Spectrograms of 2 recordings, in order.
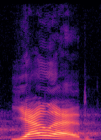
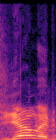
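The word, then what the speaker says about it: ילד: say boy in hebrew yelled what does yelid mean in english boy and how do we remember that i yelled at the boy i yelled at my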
